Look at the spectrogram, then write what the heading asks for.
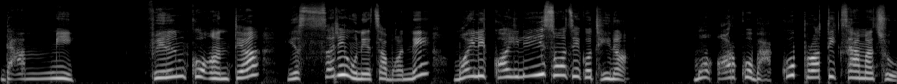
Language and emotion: Nepali, surprised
